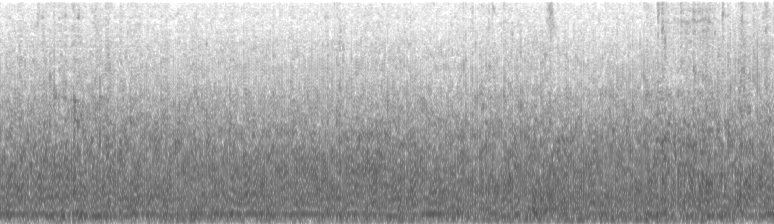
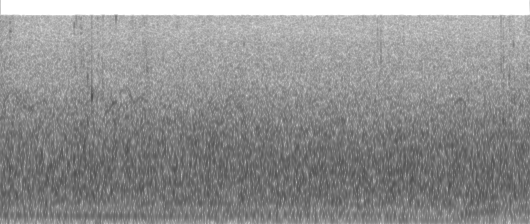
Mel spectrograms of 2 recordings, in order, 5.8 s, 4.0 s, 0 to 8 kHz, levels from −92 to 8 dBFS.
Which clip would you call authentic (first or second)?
second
